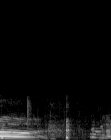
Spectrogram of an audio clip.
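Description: One loud, drawn-out vocal call from a person, sliding down in pitch and fading over about a second. A short sharp knock comes after it, then people talking near the end.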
